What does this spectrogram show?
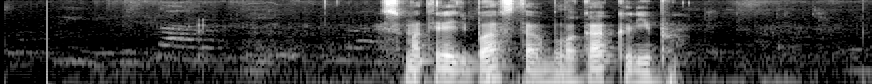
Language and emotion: Russian, neutral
